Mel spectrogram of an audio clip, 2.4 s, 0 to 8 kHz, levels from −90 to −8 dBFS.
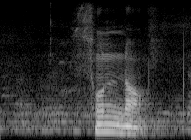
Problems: continuous background conversations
